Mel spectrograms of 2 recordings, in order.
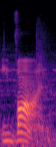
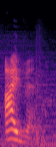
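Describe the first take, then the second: First: The name is said a non-American, foreign way. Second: The name is said the usual American way. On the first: "I automatically pronounce it" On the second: "here we pronounce it"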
